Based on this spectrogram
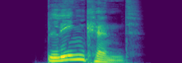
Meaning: present participle of blinken
- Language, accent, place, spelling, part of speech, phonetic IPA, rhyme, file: German, Germany, Berlin, blinkend, verb, [ˈblɪŋkn̩t], -ɪŋkn̩t, De-blinkend.ogg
